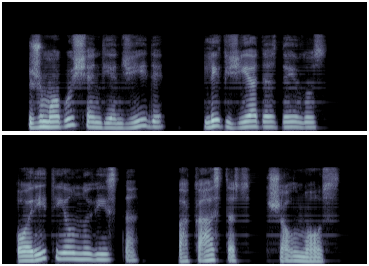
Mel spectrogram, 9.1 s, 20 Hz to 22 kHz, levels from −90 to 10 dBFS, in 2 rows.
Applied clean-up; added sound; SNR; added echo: neural mask model DeepFilterNet 3.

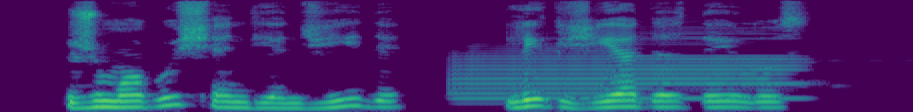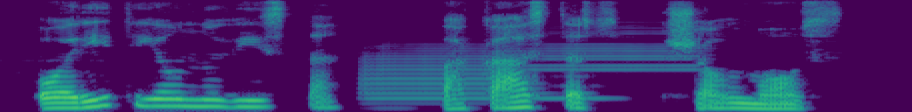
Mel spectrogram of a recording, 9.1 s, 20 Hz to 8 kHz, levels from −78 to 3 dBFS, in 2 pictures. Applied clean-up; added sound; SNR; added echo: classical method Wiener filter.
